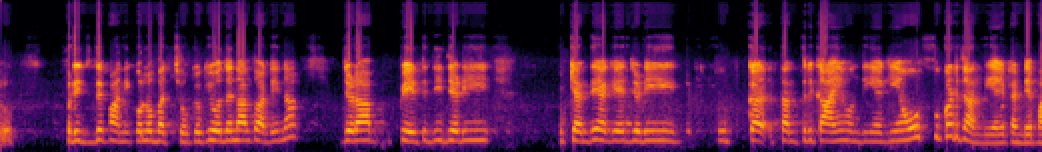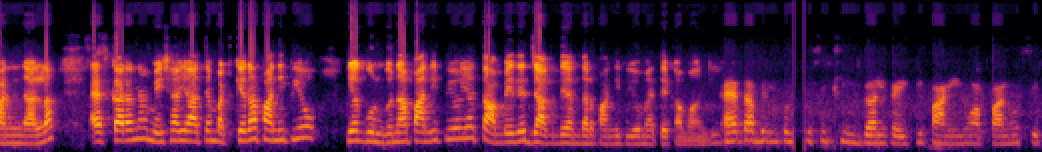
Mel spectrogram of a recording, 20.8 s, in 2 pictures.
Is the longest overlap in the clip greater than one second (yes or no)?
no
